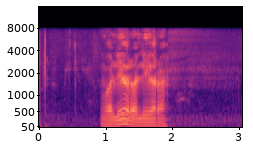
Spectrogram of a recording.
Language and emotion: Russian, neutral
